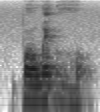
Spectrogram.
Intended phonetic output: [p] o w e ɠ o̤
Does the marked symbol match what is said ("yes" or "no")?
yes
